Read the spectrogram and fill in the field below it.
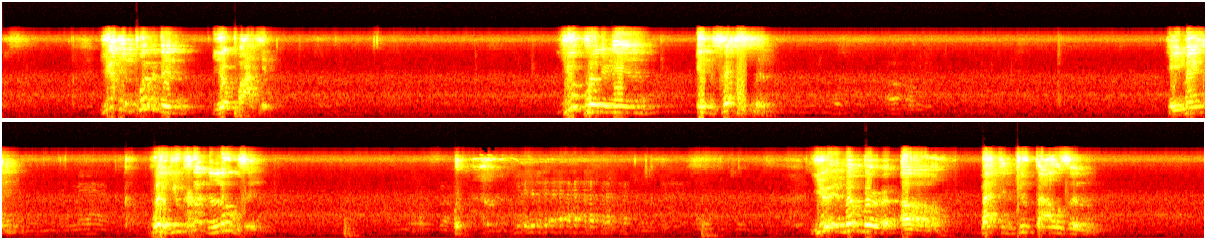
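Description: A middle-aged man speaks slowly into a microphone in pauses, in an echoing hall.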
